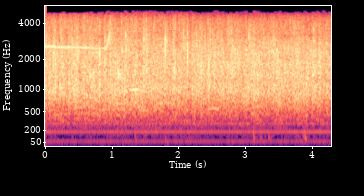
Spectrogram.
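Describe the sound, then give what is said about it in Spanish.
Thin, steady applause from a church audience during a sermon, a continuous flat patter of light clapping without peaks or cheers, moderately quiet and sustained throughout. “Le falta hemoglobina ese aplauso a usted.”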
